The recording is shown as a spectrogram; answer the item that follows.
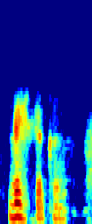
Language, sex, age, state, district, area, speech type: Kashmiri, female, 45-60, Jammu and Kashmir, Bandipora, rural, conversation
